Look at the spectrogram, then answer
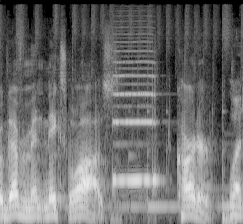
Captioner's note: buzzer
